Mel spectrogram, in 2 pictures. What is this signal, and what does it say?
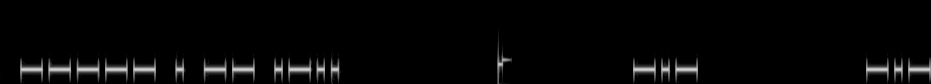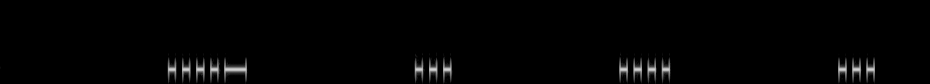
Morse code, heard as a keyed tone, about 17 wpm, spaced as for 6 wpm, 700 Hz. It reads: 0EML KK4SHS
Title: USA Call Signs - 6 Characters - 8x Character Spacing - 17wpm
